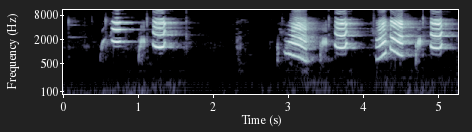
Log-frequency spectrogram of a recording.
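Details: Talking green ringneck parrot. Two short nasal squawks open the clip, then a quiet gap, then a run of raspy, swooping syllables, each followed by a bright clipped note, delivered quickly in a small indoor space.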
